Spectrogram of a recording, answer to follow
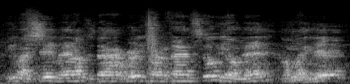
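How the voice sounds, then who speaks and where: A man's voice: fairly high pitch, quick pace, echoey room, distant mic, noisy background. A man hosting a podcast, laid-back and slangy, interjecting as he chats with his guest. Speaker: podcast host. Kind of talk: casual podcast chat.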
